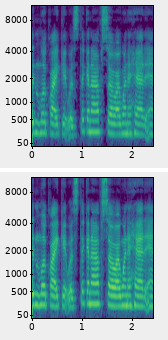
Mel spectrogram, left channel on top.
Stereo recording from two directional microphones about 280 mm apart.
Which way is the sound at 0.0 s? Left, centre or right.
Right.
